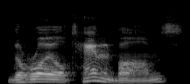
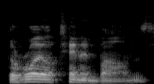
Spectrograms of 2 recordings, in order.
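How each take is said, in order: First: The name begins with a 'tan' vowel. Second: The name begins with a 'ten' vowel. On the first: The speaker calls it wrong. "I get annoyed when people say the Royal Tannenbaums, like the song "O Tannenbaum,"" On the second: The speaker calls it right. "but the film is titled"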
